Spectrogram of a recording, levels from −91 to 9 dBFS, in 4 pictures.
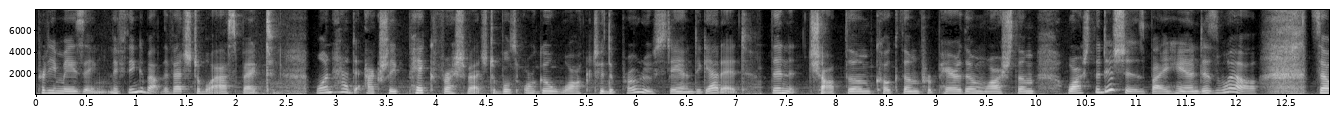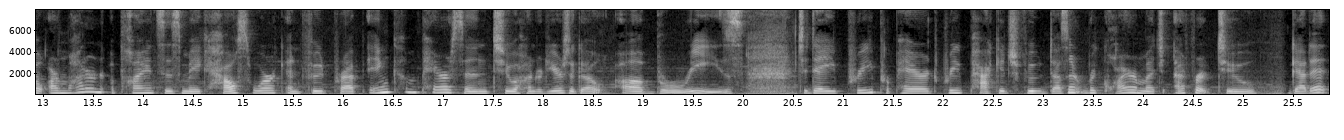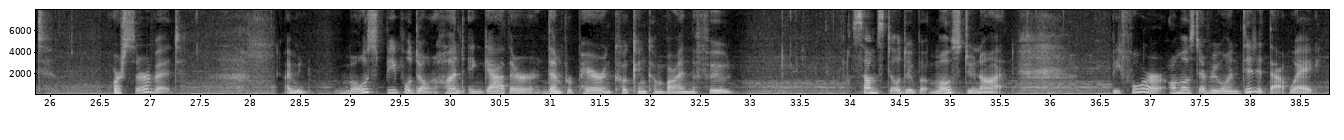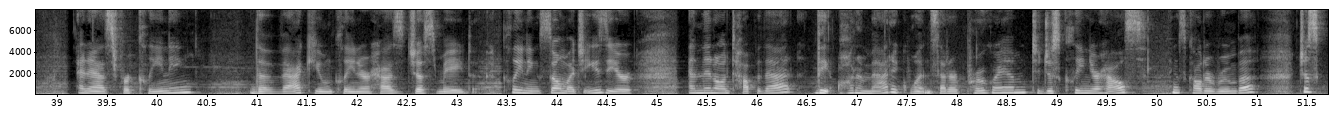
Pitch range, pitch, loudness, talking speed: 170-220 Hz, 190 Hz, -18 LUFS, 165 wpm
